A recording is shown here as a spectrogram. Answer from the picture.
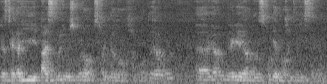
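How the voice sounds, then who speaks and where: Both noticeable background noise and audible room echo come with this man's voice. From South Korea, North Chungcheong (Boeun). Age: 60s. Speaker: pastor. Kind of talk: sermon.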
